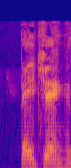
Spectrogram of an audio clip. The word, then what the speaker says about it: Beijing: Beijing, by the way. That's how you say it. They call me Beijing. – Beijing is the correct pronunciation.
